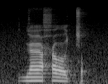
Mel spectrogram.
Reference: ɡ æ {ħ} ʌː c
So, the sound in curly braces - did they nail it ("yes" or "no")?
yes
